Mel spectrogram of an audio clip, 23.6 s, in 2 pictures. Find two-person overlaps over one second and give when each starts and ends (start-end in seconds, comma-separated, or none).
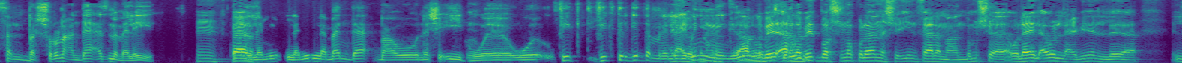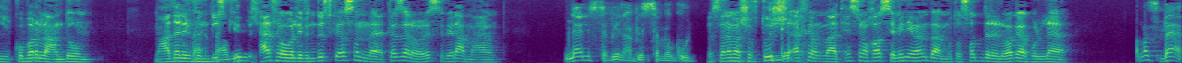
6.7-8.2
